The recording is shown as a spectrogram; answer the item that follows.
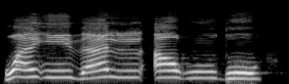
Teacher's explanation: Wa idzal tebal. Wa idzal namanya ro yang dibaca tafhim. Artinya ro-nya harus ditebalkan. Wa idzal ardu ro-nya tebal, bo-nya juga huruf tebal.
